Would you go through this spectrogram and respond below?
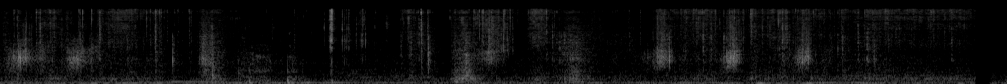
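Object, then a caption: Soap flakes. Fingertips and palms scoop, squeeze and crunch a loose pile of small blue and green dry soap flakes resting on a paper surface. The result is a steady stream of dry, bright crinkling and crunching with quick crackly bursts and low rumbling handling noise, ending in a sudden cut to near silence.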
